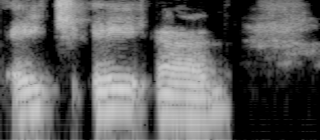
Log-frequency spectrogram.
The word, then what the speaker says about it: Han: In English, we spell it with spelled as H-A-N, Han.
